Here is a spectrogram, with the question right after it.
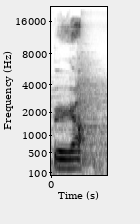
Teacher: நாக்கை உள்ளே மடித்து மேலெண்ணத்தை தடவி வரும்போது அந்த நா வரும் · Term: ழகரம்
